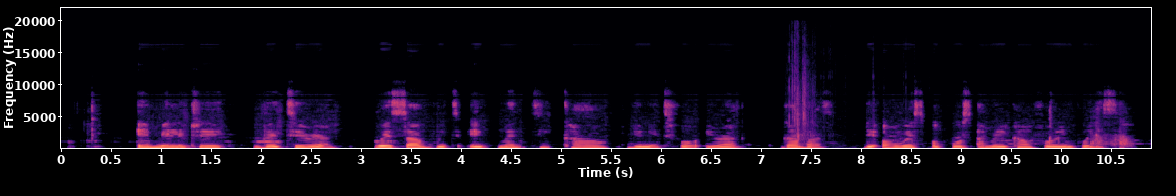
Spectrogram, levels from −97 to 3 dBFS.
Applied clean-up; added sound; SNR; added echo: neural mask model RNNoise.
